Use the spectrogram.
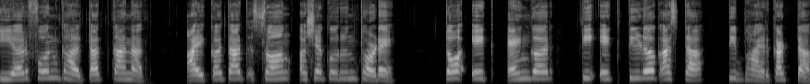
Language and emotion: Goan Konkani, neutral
